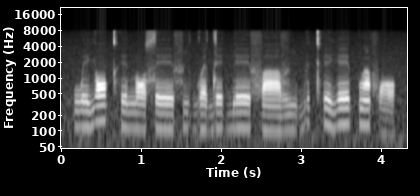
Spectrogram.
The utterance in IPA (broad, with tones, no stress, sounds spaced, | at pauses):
w ɪ˨ j ɔ˦ kʰ ɪ˨ n ɔ˨ s eː˨ f i˨ ɡʷ ɛ˨ d e˨ ɡ͡b eː˨ f aː˨ v i˨ b ɪ˦ kʰ ɪ˦˨ j eː˦ kʷ ã˦ f ɔ˨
